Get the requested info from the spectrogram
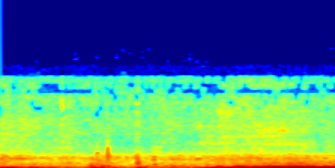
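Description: Engine of an open game-drive vehicle running at low speed, a steady low hum that picks up slightly in pitch and level about halfway through.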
